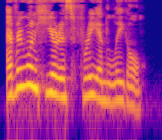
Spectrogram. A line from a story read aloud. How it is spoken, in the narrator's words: Barrow snaps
